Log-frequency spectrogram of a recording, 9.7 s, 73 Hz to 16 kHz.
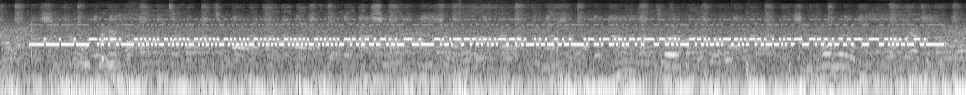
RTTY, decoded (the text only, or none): RYRYRYRYRYRYRY WA9HE DE K0ZZD TNX FER QSO PIOTR,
